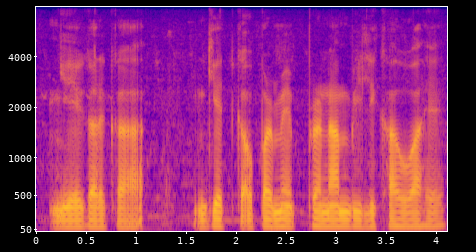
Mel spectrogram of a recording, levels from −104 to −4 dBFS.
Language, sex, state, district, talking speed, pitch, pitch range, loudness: Hindi, male, Arunachal Pradesh, Papum Pare, 175 wpm, 90 Hz, 90-95 Hz, -21 LUFS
